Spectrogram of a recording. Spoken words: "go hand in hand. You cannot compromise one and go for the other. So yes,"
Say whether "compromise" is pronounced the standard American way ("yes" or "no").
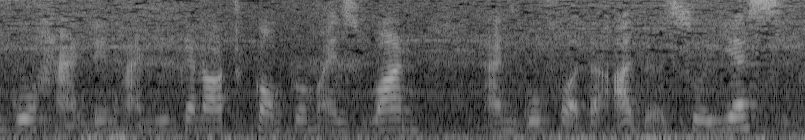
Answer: yes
